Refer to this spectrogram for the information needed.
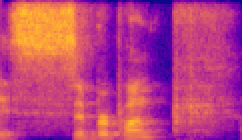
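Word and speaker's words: CBR•PNK: I'm thinking about CBR plus PNK, which is that the proper way to pronounce the name of the game? – Yeah, absolutely. I just tend to say cyberpunk or cyberpunk. Okay.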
